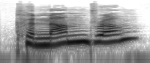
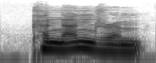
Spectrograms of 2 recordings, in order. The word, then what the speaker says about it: conundrum: word what is this so is the pronunciation canundrum no it is is canundrum canundrum we'll be going once again listen to this very attentively canundrum conundrum right so what does it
